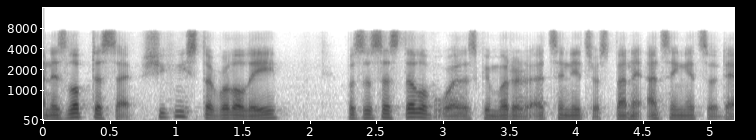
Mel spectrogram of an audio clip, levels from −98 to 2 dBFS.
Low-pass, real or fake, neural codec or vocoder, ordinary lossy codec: 7.2 kHz; fake; codec, 16 kHz, 0.2 kbps, FocalCodec; MP3, 96 kbps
